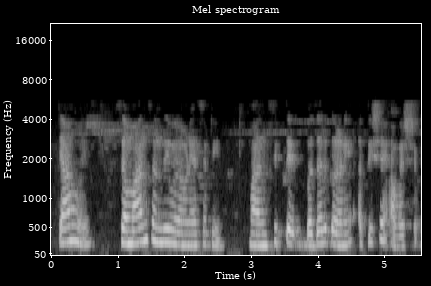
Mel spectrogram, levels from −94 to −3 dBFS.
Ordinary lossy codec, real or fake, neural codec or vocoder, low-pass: none; real; none; 5.4 kHz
